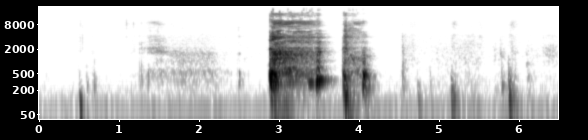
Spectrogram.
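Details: Evening asthma cough in an adult after walking and running outside in the rain with intense breathing, inhaler used: two harsh, forceful coughs with faint breathy sounds around them.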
